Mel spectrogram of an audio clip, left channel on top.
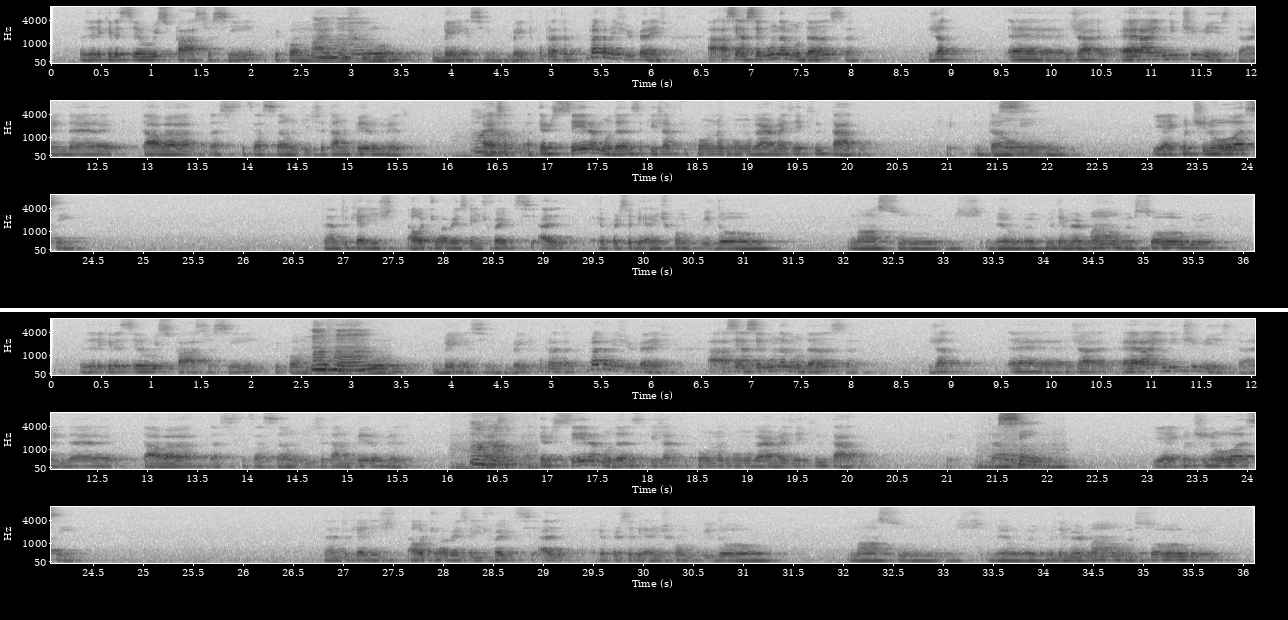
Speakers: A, on the left; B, on the right.
A: mas ele cresceu o espaço assim, ficou mais
B: Uhum,
A: luxuoso, ficou bem assim, bem completamente, completamente diferente. A- Assim, a segunda mudança já é, já era ainda intimista, ainda era tava dessa sensação de você estar no Peru mesmo.
B: uhum.
A: Aí essa a terceira mudança que já ficou em algum lugar mais requintado. Então,
B: Sim.
A: e aí continuou assim. Tanto que a gente, a última vez que a gente foi, se- a- eu percebi, a gente convidou nossos, meu, eu convidei meu irmão, meu sogro,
